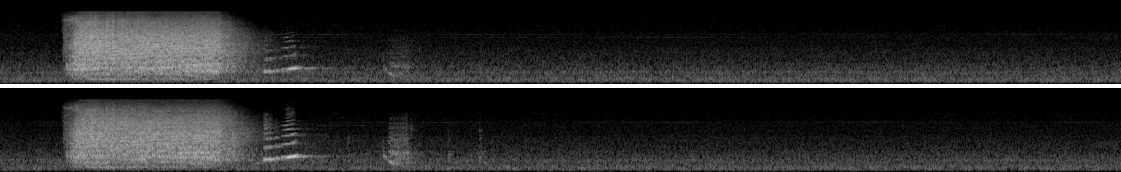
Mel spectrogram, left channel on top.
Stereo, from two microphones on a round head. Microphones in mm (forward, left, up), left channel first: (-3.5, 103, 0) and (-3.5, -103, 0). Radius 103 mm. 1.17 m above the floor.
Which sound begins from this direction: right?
A squeak, at 2.3 s.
